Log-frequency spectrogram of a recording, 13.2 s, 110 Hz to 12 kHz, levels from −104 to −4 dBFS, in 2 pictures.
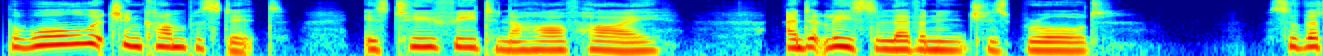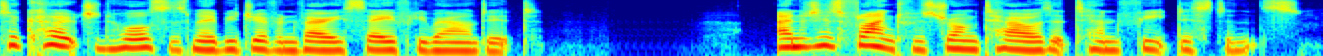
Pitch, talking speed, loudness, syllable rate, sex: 210 Hz, 190 wpm, -21 LUFS, 5.5 syllables/s, female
